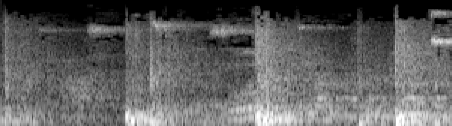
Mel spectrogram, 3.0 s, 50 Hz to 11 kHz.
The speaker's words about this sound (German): Dienstagabend kurz nach 9. Um diese Uhrzeit trifft sich hier in Bobingen in der Laurentiushalle immer die Jugend zum Streetball spielen.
